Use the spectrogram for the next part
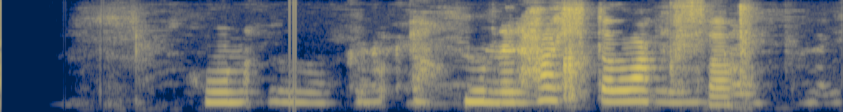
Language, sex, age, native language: Icelandic, female, 10, Icelandic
